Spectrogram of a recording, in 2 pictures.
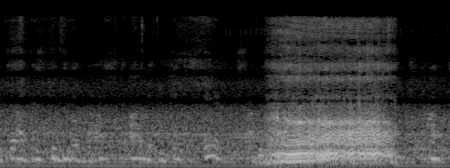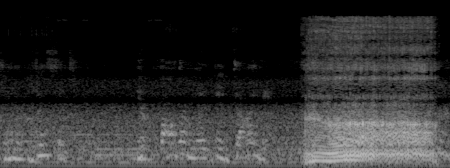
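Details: Snoring in the dark: two loud, rattling snores a few seconds apart over a running fan and faint background talk.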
